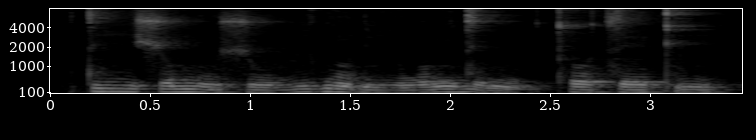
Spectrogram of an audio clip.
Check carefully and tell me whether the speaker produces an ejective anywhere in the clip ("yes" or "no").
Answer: yes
